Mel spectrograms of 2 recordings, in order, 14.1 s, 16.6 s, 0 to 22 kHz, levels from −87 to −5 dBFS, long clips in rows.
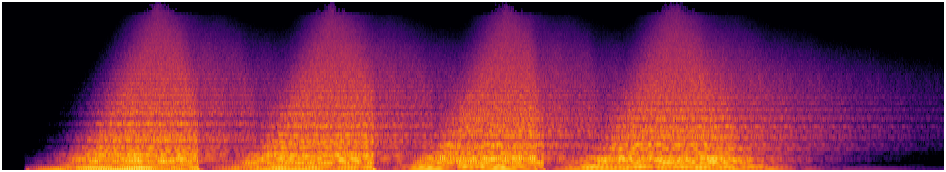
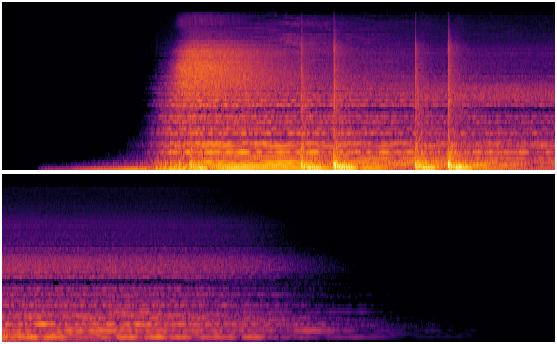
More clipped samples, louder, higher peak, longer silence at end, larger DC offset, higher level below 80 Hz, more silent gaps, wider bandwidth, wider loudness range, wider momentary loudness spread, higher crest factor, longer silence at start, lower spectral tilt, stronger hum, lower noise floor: neither; about the same, -20 LUFS vs -20 LUFS; second, -4 dBFS vs 0 dBFS; second, 1.8 s vs 4.4 s; neither; about the same, -26 dBFS vs -28 dBFS; neither; first, 19.5 kHz vs 15.5 kHz; second, 3 LU vs 19 LU; second, 13 LU vs 22 LU; second, 16 dB vs 22 dB; second, 0.35 s vs 1.3 s; about the same, -6 dB/octave vs -5 dB/octave; neither; second, -58 dBFS vs under -90 dBFS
